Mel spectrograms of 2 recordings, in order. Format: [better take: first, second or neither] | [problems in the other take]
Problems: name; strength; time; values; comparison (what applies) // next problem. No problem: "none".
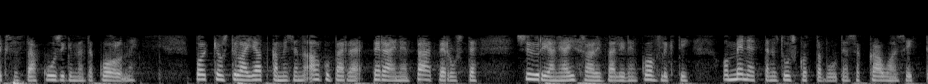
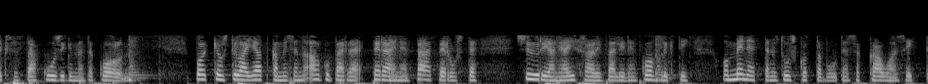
first | background sound (Drum kit); 15 dB below the speech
